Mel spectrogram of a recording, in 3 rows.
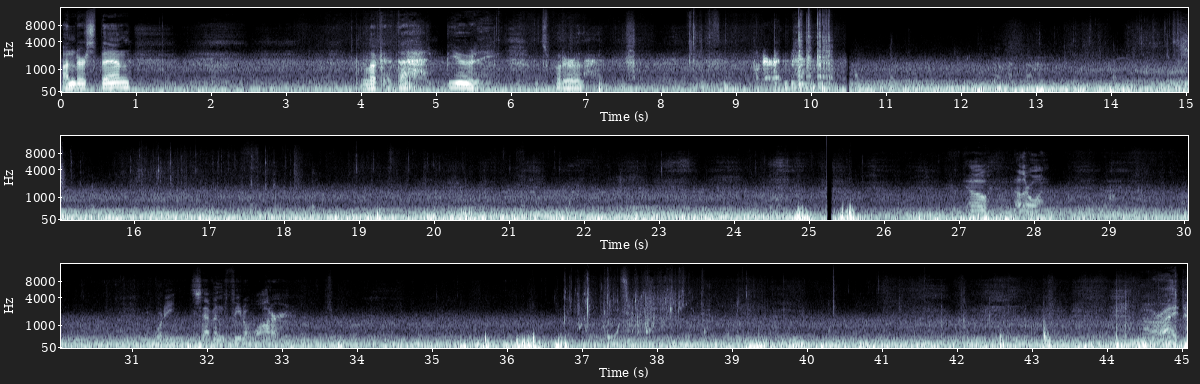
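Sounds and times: wind buffeting microphone: 0:00.6 - 0:45.0.

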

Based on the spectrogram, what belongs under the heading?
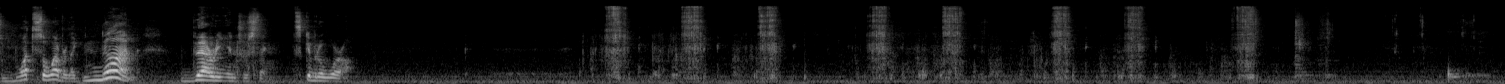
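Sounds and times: person slurping wine: 0:05.0 - 0:08.0, 0:08.6 - 0:13.4.

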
